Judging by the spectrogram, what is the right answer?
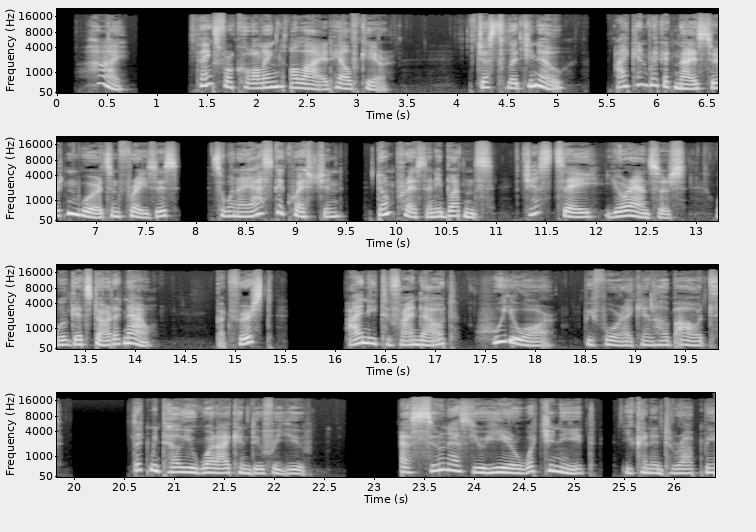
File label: en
